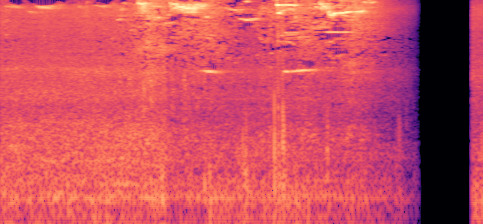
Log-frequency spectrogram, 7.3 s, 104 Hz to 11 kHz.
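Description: Mascarello Granmetro city bus on a VW 26.330 OTA chassis with a Cummins ISL diesel, engine running as it pulls in, with air-brake hissing and short high brake squeals. The sound fades out about six seconds in.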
